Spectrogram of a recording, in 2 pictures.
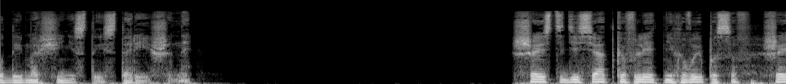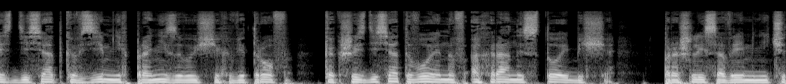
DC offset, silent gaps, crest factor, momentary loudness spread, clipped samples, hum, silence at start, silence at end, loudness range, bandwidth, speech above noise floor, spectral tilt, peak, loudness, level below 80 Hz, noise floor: under 0.1%; none; 12 dB; 9 LU; under 0.1%; none; 0 s; 0 s; 9 LU; 13 kHz; 76 dB; -5 dB/octave; -2 dBFS; -13 LUFS; -30 dBFS; -89 dBFS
